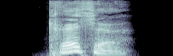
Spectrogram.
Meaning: nominative/accusative/genitive plural of Krach
- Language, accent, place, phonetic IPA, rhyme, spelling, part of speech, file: German, Germany, Berlin, [ˈkʁɛçə], -ɛçə, Kräche, noun, De-Kräche.ogg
